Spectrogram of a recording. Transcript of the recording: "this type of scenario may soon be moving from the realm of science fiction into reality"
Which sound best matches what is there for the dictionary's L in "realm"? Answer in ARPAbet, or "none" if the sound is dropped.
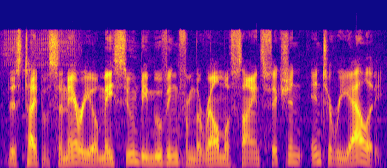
L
